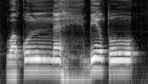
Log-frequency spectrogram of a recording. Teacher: Now we got a Hamzat al-Wasl that drops, followed by a ha that has a sukoon.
